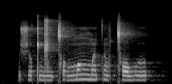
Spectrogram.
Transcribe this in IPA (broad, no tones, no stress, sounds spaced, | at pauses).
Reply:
ʃ ɔ t ŋ͡ǁ ʊ ǀ ɔ ŋ͡m ɔ̃ ŋ͡m ə̃ t ə̃ v ǀ ɔ w ʊ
